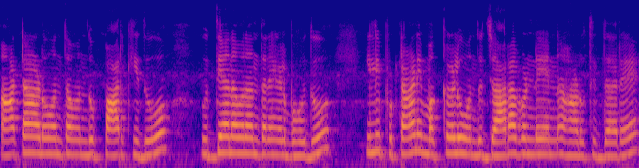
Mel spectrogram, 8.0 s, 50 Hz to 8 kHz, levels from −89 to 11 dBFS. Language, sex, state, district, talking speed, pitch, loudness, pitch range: Kannada, female, Karnataka, Mysore, 105 wpm, 225 Hz, -22 LUFS, 215-245 Hz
